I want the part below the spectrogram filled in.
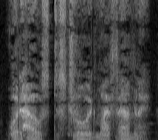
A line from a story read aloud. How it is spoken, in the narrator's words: Alton growled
